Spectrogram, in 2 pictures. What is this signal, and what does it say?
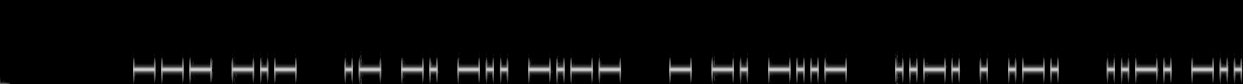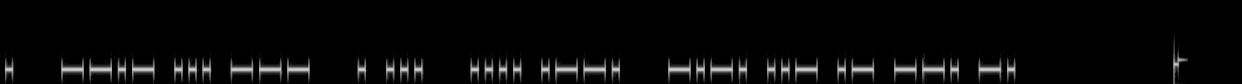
Morse code, heard as a keyed tone, about 17 wpm, 700 Hz. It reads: OK ANDY TNX FER FB QSO ES HP CUAGN
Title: K1USN SST QSO Practice 17wpm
